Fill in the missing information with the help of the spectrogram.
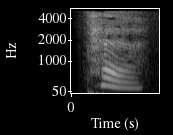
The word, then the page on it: per: pɜ:r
